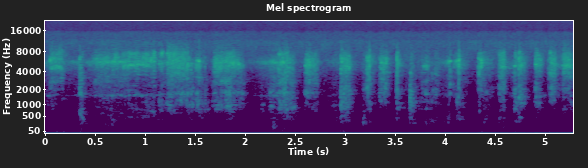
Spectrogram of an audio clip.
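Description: Faint, repeated snips of scissors cutting along the fold of a folded paper plate.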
